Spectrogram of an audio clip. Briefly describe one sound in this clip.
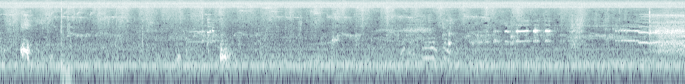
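Hens cluck softly.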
